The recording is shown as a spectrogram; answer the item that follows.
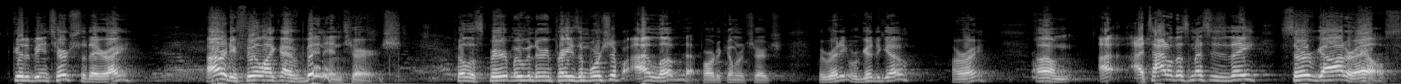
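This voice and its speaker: A high-pitched man talks fairly quickly, with lively intonation and big swings in loudness. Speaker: preacher. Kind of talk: sermon. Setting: church.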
